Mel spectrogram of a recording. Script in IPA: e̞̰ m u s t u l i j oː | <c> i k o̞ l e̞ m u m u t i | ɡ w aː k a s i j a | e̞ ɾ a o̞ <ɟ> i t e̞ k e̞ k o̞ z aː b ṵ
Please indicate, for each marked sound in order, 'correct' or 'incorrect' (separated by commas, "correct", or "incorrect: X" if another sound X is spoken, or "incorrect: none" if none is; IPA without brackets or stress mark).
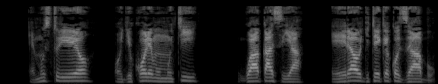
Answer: incorrect: ɟ, correct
